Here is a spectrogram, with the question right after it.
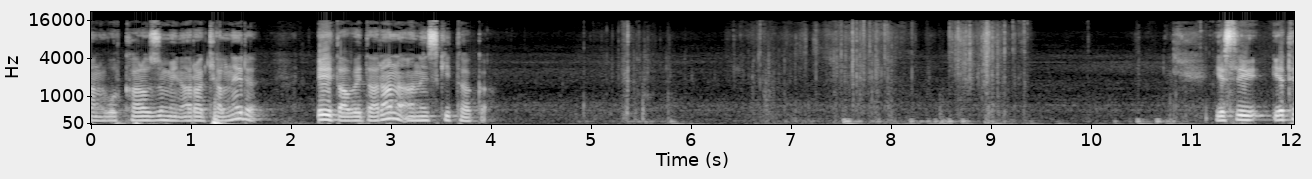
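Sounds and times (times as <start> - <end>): paper pages rustling: 5.2 - 10.9.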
